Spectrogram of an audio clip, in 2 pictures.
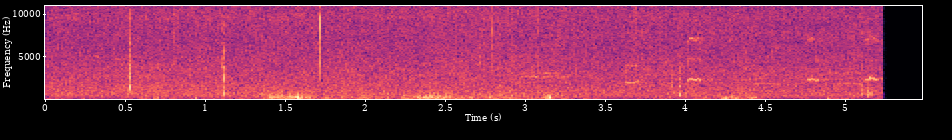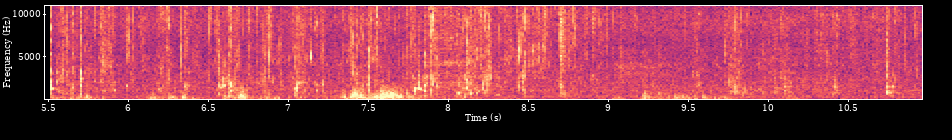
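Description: Quiet outdoor ambience, then after a sudden cut about halfway in, water poured from a jug onto agathi (hummingbird tree) leaves in a clay pot, splashing and sloshing as hands wash the leaves.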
